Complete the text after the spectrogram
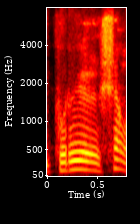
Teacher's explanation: పురీషం మహాప్రాణం, ఇందులో మూర్ధన్య ష, టటడాడ ష, ష నాలుక పైకి ఎత్తినప్పుడు వచ్చే ష, మూర్ధన్య ష, శతపది ష, అది పురీషం అనాలి.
